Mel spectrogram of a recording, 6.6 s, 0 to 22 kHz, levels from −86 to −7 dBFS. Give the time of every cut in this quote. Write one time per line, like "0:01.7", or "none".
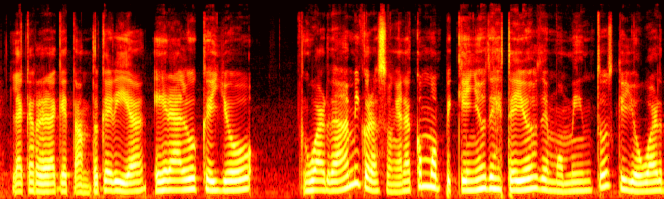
0:01.4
